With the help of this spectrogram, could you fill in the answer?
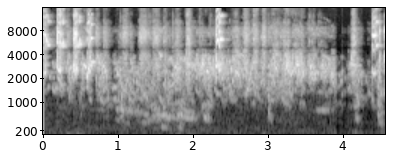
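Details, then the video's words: Lively pet lovebird pair, a colour male with a black-mask female: constant busy chattering of high, shrill notes with sharper squeaks standing out near the start and middle. "colour love bird male and black mask female beautiful sounds"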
